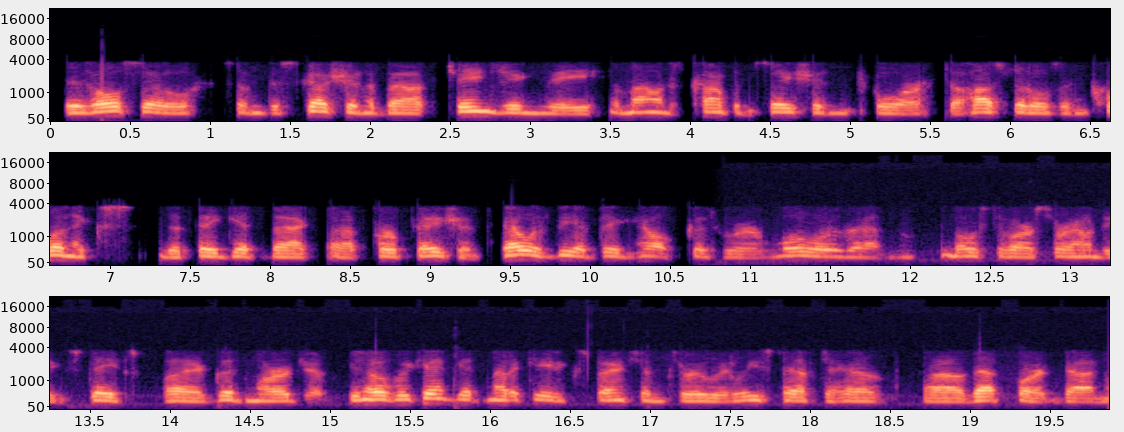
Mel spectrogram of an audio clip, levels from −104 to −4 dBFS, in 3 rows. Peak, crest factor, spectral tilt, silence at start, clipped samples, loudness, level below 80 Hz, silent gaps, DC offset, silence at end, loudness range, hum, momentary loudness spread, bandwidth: -4 dBFS; 18 dB; -10 dB/octave; 0.1 s; under 0.1%; -23 LUFS; -80 dBFS; 1.05-1.09 s, 2.44-2.49 s, 3.97-4.01 s, 5.56-5.60 s, 7.24-7.29 s, 8.31-8.35 s, 9.40-9.44 s; under 0.1%; 0 s; 3 LU; none; 11 LU; 3.9 kHz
